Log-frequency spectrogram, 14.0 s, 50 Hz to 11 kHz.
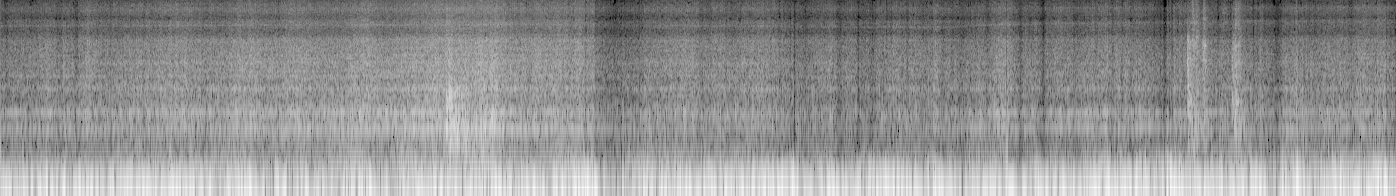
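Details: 1997 John Deere 310E 4WD backhoe, 2,280 hours, diesel, engine cover shut: low steady unbroken diesel rumble with a few clanks nearby; normal healthy idle.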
